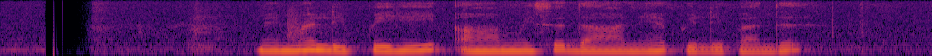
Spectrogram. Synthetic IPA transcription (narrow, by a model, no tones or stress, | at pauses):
miməlipiɦiʔaːmisəd̪aːnijəpilibɐnd̪ə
